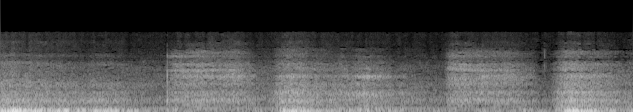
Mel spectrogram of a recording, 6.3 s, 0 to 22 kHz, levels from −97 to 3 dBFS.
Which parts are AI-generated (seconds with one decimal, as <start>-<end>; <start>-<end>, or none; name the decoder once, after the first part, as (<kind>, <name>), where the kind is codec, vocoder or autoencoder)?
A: 0.0-5.3 (autoencoder, DAC-VAE)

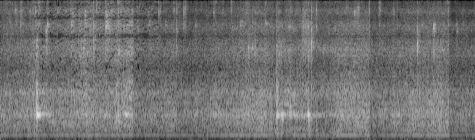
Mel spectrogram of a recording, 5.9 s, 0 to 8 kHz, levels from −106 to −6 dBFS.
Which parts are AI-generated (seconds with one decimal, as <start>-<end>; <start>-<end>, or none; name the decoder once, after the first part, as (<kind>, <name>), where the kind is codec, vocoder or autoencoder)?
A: 3.4-4.2 (codec, SNAC)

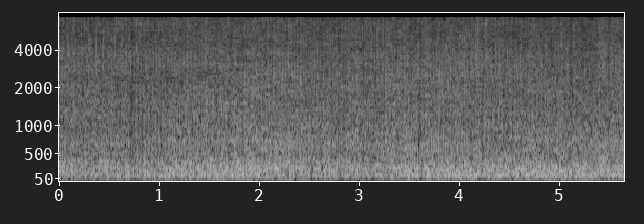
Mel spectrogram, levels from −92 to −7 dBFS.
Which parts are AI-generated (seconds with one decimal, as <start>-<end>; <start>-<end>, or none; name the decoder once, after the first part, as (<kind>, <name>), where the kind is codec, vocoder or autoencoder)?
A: 0.0-0.5 (vocoder, Vocos); 1.7-2.5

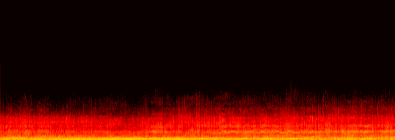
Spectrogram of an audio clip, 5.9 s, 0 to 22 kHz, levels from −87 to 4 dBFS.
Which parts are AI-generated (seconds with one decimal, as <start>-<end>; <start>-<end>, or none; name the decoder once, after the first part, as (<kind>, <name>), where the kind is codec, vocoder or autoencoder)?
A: 1.4-5.9 (codec, SNAC)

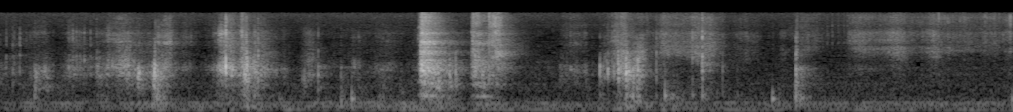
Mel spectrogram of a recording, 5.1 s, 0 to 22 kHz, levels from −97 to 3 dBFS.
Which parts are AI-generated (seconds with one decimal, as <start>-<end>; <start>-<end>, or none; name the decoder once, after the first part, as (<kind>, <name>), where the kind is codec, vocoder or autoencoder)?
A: 0.4-3.5 (vocoder, BigVGAN v2)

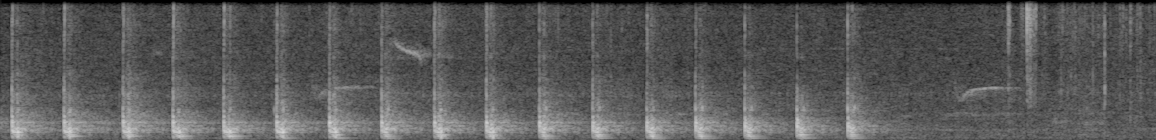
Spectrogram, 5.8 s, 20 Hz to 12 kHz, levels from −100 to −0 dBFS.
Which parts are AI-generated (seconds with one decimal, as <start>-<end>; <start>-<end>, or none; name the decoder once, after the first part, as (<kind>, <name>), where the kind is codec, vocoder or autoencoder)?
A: 0.5-3.7 (vocoder, BigVGAN v2)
